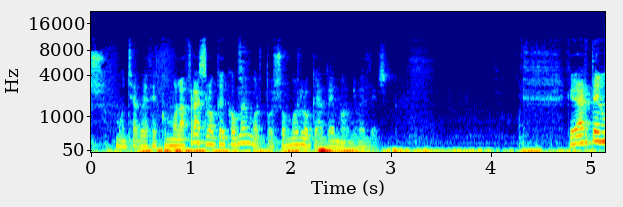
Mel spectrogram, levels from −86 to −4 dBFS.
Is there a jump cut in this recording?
yes; 2 cuts; at 1.1 s, 2.6 s

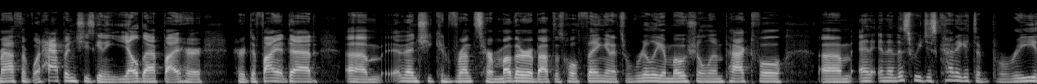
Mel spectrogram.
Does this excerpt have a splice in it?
no; 0 cuts

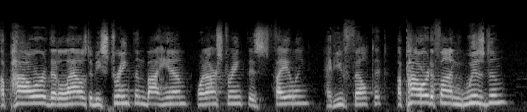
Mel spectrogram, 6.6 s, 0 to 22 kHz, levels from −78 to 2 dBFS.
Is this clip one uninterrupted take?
no; 4 cuts; at 1.1 s, 2.4 s, 4.0 s, 4.9 s

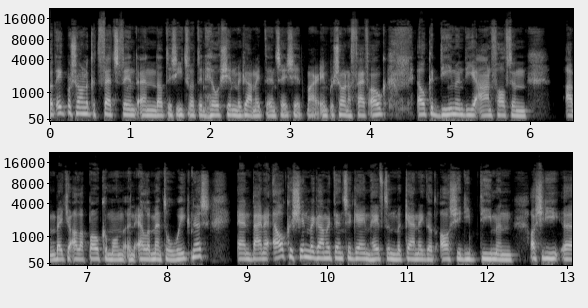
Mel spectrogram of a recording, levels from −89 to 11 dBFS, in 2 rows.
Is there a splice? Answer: yes; 1 cut; at 5.7 s

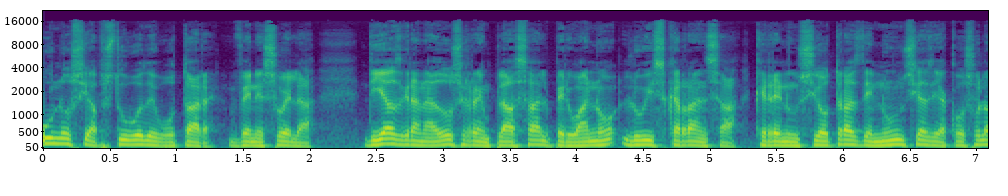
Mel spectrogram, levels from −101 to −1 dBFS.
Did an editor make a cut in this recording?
yes; 1 cut; at 5.3 s

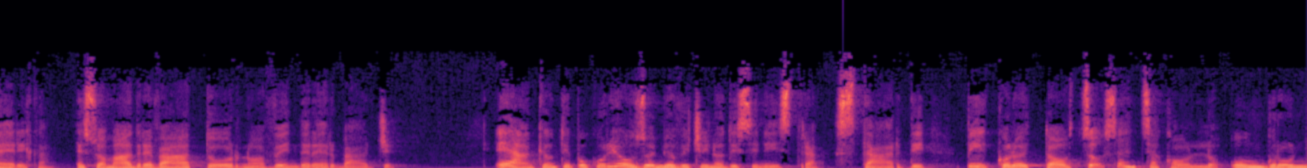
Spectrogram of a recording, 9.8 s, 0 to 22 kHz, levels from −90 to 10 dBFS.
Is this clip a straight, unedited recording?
no; 1 cut; at 6.2 s

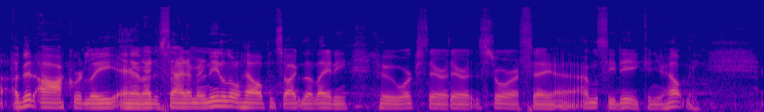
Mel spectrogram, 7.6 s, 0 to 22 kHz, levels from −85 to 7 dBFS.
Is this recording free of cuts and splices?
no; 4 cuts; at 3.0 s, 4.5 s, 5.2 s, 6.0 s

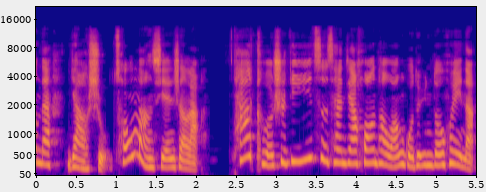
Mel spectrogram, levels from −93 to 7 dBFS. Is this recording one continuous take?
yes; 0 cuts

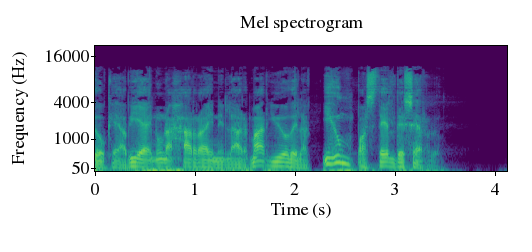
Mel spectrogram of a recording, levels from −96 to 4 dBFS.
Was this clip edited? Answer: yes; 2 cuts; at 2.1 s, 2.6 s

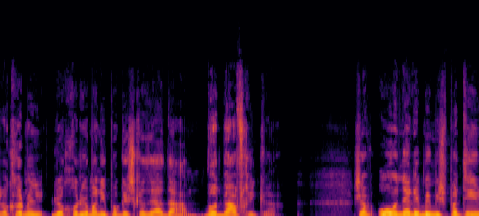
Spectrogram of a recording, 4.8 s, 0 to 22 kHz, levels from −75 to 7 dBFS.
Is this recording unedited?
yes; 0 cuts

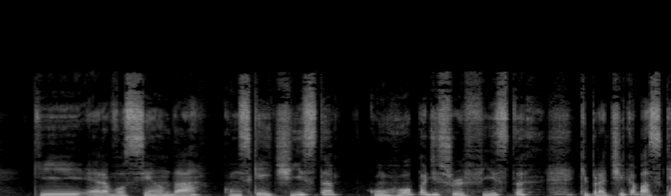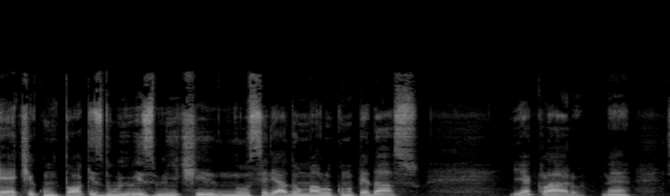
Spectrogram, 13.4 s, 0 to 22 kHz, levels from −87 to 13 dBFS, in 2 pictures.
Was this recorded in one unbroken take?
no; 1 cut; at 2.4 s

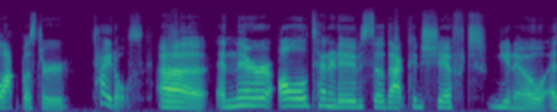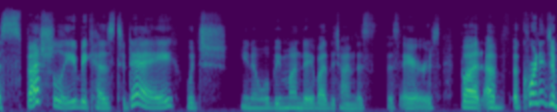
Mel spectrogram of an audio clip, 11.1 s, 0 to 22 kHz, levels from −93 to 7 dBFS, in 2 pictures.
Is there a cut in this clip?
yes; 2 cuts; at 1.5 s, 10.1 s

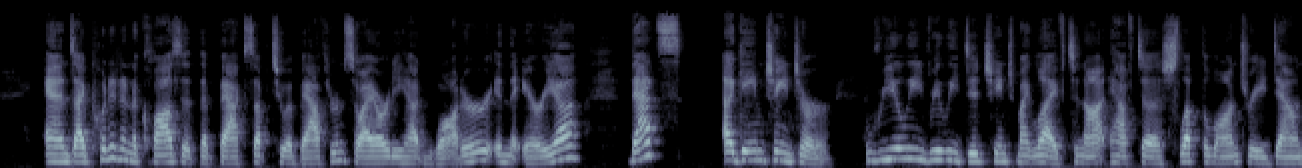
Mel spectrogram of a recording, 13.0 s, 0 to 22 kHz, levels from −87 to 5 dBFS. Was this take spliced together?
no; 0 cuts

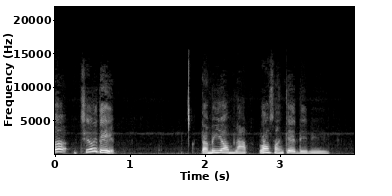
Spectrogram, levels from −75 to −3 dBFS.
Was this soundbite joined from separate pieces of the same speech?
yes; 2 cuts; at 1.9 s, 2.7 s

